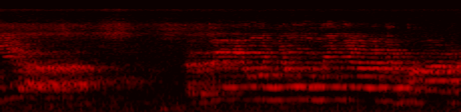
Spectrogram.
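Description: A woman's shrill, drawn-out cry heard faintly through a television speaker. A short cry comes first, then after a brief pause a longer one held at a steady high pitch.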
